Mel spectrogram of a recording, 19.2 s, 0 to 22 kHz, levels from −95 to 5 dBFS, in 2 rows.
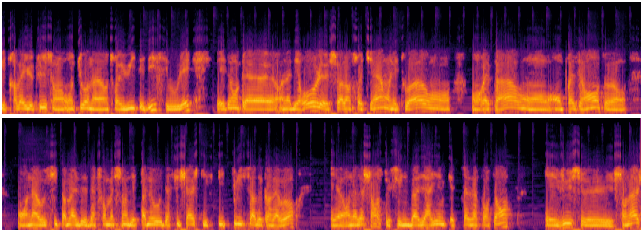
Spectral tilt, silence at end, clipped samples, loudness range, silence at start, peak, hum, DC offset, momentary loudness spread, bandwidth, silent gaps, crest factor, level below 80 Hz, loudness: -8 dB/octave; 0 s; under 0.1%; 1 LU; 0 s; -2 dBFS; none; 0.6%; 5 LU; 6.2 kHz; none; 12 dB; -48 dBFS; -14 LUFS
